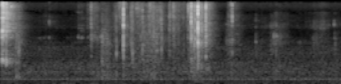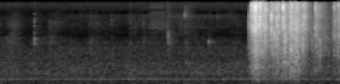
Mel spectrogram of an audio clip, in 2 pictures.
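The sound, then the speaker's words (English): Crisp crunching from eating spicy Doritos tortilla chips comes in short, sharp bursts at the start, a few more early on, and a longer loud burst near the end, over a faint steady hum. “Doritos. I never liked hot, spicy foods, but you gotta learn to eat them. They taste good though.”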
